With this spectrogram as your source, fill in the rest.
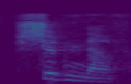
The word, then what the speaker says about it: shouldn't have: Okay, should not have becomes shouldn't-of.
